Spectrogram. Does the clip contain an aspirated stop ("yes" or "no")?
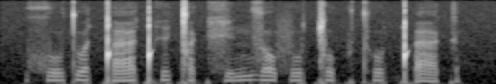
yes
